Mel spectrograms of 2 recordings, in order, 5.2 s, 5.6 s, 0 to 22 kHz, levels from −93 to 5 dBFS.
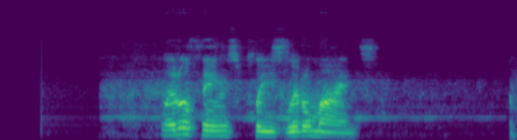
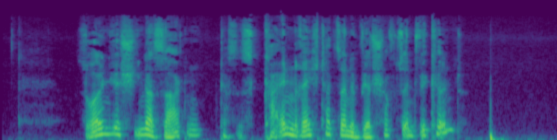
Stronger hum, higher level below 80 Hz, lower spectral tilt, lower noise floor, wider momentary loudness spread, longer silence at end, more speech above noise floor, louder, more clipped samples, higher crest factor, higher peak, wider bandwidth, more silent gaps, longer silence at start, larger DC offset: neither; second, -74 dBFS vs -38 dBFS; first, -7 dB/octave vs -5.5 dB/octave; first, -79 dBFS vs -59 dBFS; about the same, 9 LU vs 11 LU; second, 0.05 s vs 0.55 s; first, 57 dB vs 38 dB; about the same, -22 LUFS vs -22 LUFS; neither; about the same, 20 dB vs 18 dB; about the same, -6 dBFS vs -4 dBFS; second, 7.2 kHz vs 14 kHz; neither; first, 1.6 s vs 0.8 s; neither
